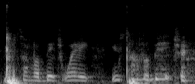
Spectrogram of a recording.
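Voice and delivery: high, strained cry of the curse; anguished Wolverine. Retold or imitated. Wolverine breaking the door for Wade, high anguished cry. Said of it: "Wolverine's like".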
